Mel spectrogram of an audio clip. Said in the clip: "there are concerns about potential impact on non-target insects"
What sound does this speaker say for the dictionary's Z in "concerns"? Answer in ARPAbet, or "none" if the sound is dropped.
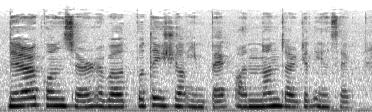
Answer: none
